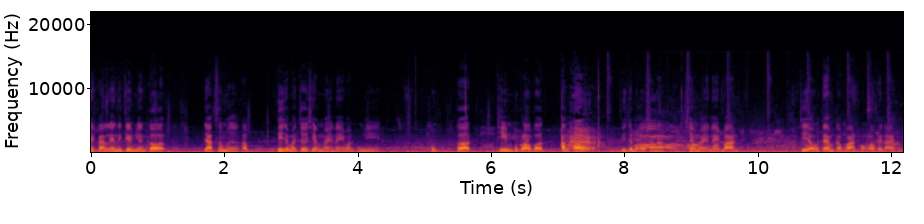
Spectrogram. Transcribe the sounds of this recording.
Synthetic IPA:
a˧jkaː˧nle˥˩˨nːa˧jkeː˧mji˧ənkɔː˥˩ | jaː˥˩k̚sa˧mɤː˩˦kʰa˦˥p̚ | t̪ʰiː˥˩t͡ɕa˨˩ʔmaː˧t͡ɕɤː˧t͡ɕʰi˧əŋma˨˩jna˧jwa˧npʰu˥˩niː˦˥ | pʰo˩˦mkɔː˥˩ | t̪ʰiː˧mpʰu˥˩ək̚ɾa˧wkɔː˥˩ | t̪a˥˩ŋpa˥˩w | t̪ʰiː˥˩t͡ɕa˩bɔː˨˩ʔa˧wsʰa˧na˦˧˥ʔt͡ɕʰi˧əŋma˨˩jna˧jbaː˥˩n | t̪ʰiː˥˩t͡ɕa˨ʔa˧wt̪ɛː˥˩mka˨˩p̚baː˥˩nkʰɔː˩˦ŋɾa˧wɦa˥˩jda˥˩jkʰa˦˥p̚

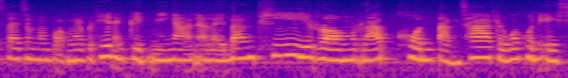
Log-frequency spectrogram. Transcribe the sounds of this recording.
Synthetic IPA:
daː˧t͡ɕa˧˩maː˧bɔː˨˩k̚na˧jpɾa˧t̪ʰeː˥˩t̪̚ʔa˧ŋkɾi˨˩t̪̚miː˧ŋaː˧nʔa̰˧ɾa˧jbaː˥˩ŋt̪ʰiː˥˩ɾɔː˧ŋɾa˦˥p̚kʰo˧nt̪aː˨˩ŋt͡ɕʰaː˥˩t̪̚ɾɯː˩˦waː˥˩kʰo˧nʔeː˧

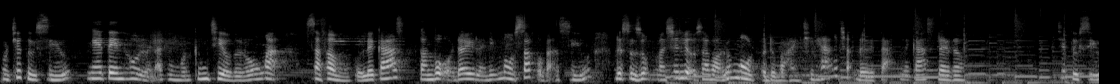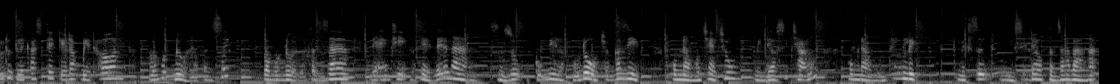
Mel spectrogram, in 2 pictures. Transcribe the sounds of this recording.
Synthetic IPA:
mo˨˩t̚t͡ɕi˦˥əkt̪ɨ˨˩jsi˨˦əwŋɛ˧t̪e˧nt̪ʰo˧jlaː˨˩ɗa̰ː˧˥t̪ʰɨ˧˩mu˨˦ənkɨ˧ŋt͡ɕi˨˩əwzəː˨˩no̰˧˥˧ŋ͡ma̰ː˧˨ | saː˧˩fə˧˩mku˧˩əle˧kaː˦˥st̪waː˨˩nvo̰˧˨ʔəː˧˩ɗə˧jlaː˨˩ɲɨ̰˧˥ŋmo˨˩sa˦˥k͡p̚kːu˧˩əɓa̰ː˧˨nsi˨˦w | ɗɨ˨˩k̚sɨ˧˩zʊ̰˧˨ŋ͡mlaː˨˩t͡ɕe˦˥t̚lḭ˧əwzɔ˧ɓaː˨˩wlʊ˦˥k͡p̚mo˨˩t̚ʔə˧˩ə˨˩ɓa˨˩ha˨˩ŋ̟t͡ɕi˧˩nha̰ː˧˥ŋt͡ɕɔ̰˧˨nɗəː˨˩jt̪a̰ː˧˨le˧kaː˦˥sla˧zəː˧˩ | t͡ɕi˦˥t̚t̪ɨ˨˩si˨˦wɗɨ˨˩ək̚le˧kaː˦˥st̪i˦˥ke˨˦ɗa˨˩k̚ɓi˨˩ət̚həː˧nvəː˨˦jmo˨t̚nɨ˧˩əlaː˨˩fə˨˩nsi˦˥k̚vaː˨˩mo˨˩t̚nɨ˧˩əlaː˨˩fə˨˩nzaː˧ɗe˨˩ʔa˧jŋ̟t͡ɕḭ˧˨kɔ˨˦t̪ʰe˧˩zḛ˧˥zaː˨˩ŋsɨ˧˩zʊ̰˧˨ŋ͡mkʊ̰˧˥ŋ͡mɗi˧laː˨˩fu˨˦ɗo˧˩t͡ɕɔ˧ŋ͡mkaː˦˥k̚zi˨˩t̚ho˧wŋ͡mnaː˨˩wmu˨˦nt͡ɕɛ˧˩t͡ɕʊ˧ŋ͡mmï̟˨˩ɗɛ˧wsi˦˥t͡ɕa˨˦ŋho˧wŋ͡mnaː˨˩wmu˨˦nt̪ʰŋlï˨˩k̚ | li˨˩k̚sɨ̰˧˨mi˨˩sḭ˧nɗɛ˧wfə˨˩nzaː˧vaː˨˩ŋʔa̰ː˧˨

